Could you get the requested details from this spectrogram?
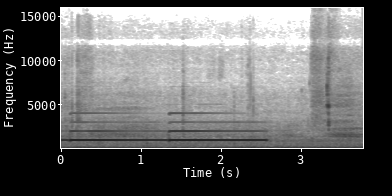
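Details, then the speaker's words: Auction car just cold-started, door and hood open: two long steady high-pitched dash chime tones over a quiet idle, warning for door ajar and hood open plus change-oil reminder not yet reset. "what do we got here door is open hood is open change oil"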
